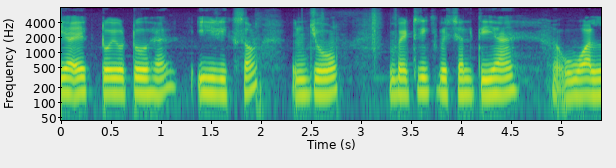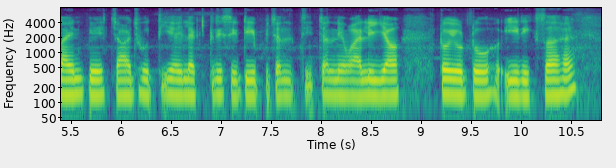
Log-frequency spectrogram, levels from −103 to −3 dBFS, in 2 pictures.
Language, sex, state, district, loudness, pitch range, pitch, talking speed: Hindi, male, Bihar, Supaul, -16 LUFS, 140-155 Hz, 145 Hz, 145 wpm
